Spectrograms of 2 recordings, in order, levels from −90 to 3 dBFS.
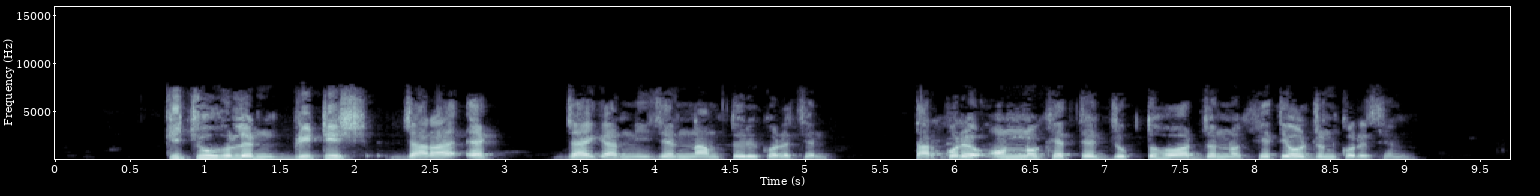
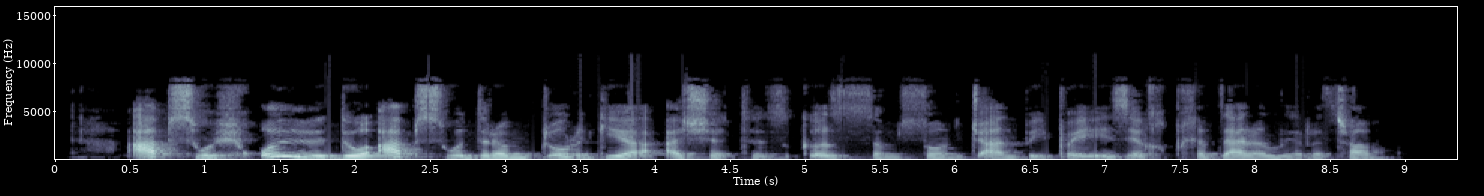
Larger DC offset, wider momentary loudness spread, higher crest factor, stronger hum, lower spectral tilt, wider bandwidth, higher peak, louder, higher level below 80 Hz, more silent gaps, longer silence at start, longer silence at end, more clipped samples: neither; second, 8 LU vs 16 LU; second, 16 dB vs 22 dB; neither; first, -5 dB/octave vs -3.5 dB/octave; second, 7.8 kHz vs 8.8 kHz; about the same, -2 dBFS vs -4 dBFS; first, -17 LUFS vs -25 LUFS; first, -62 dBFS vs -70 dBFS; neither; first, 0.75 s vs 0.55 s; first, 0.65 s vs 0.5 s; neither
